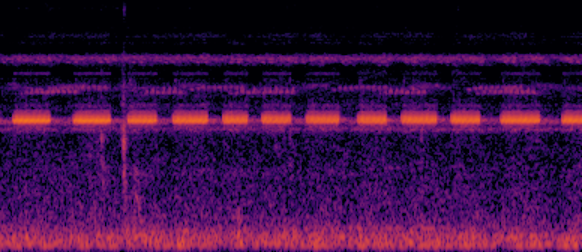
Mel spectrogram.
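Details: Grasshopper calling with bright, shrill tonal pulses repeated about twice a second in a regular rhythm, a faint click near the first second, low background hum underneath.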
